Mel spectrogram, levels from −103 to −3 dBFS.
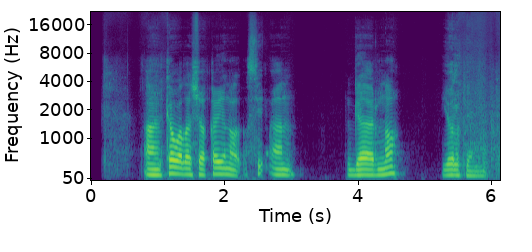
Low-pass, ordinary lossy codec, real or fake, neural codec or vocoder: none; none; fake; codec, 44.1 kHz, 3.4 kbps, Pupu-Codec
